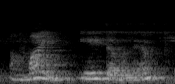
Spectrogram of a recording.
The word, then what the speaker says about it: ammine: लेकिन अगर अमोनिया bracket के अंदर है तो आप उसे बोलेंगे अमाइन, AMMINE। जब हम अमाइन कंपाउंड्स को पढ़ते हैं तो हम स्पेलिंग में क्या लिखते हैं?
